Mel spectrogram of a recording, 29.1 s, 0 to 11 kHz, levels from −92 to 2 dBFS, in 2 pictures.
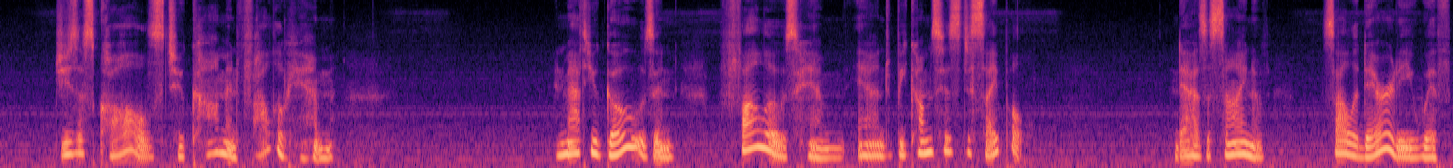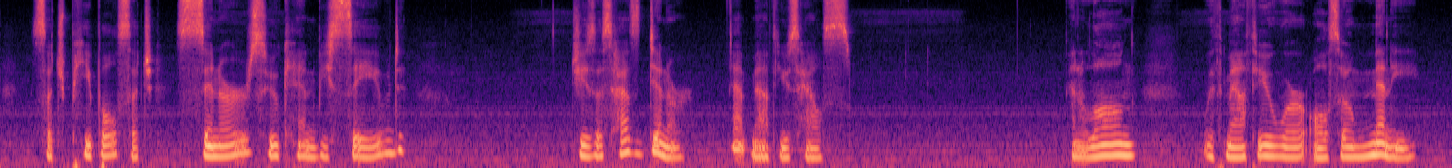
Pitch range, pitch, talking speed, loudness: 120-175 Hz, 150 Hz, 95 wpm, -21 LUFS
